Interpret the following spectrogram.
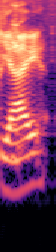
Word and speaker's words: jeg: Hi, jeg hedder Nito. Masih inget dikit banget. Apa? Ayah. Yai itu kayak saya. Tapi tulisannya JEG, tapi bacanya Yai.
